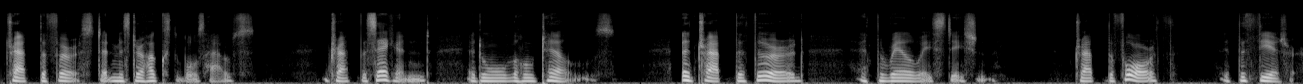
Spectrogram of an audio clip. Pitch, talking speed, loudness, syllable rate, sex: 160 Hz, 125 wpm, -19 LUFS, 3.9 syllables/s, female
